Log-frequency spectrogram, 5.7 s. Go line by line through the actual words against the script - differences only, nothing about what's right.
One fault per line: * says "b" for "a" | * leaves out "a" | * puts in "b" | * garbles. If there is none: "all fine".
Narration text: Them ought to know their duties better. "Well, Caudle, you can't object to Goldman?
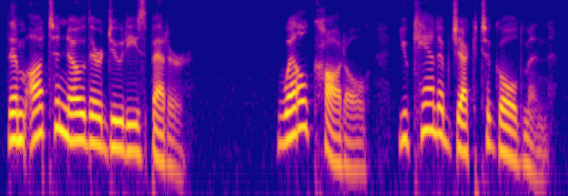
all fine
